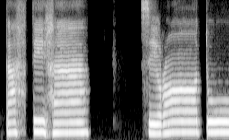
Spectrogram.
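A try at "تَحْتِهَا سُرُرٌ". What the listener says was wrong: Nah, ro-nya kepanjangan, hati-hati. Tu-nya juga kepanjangan. Siratu.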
